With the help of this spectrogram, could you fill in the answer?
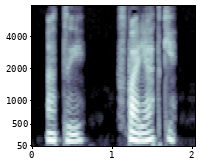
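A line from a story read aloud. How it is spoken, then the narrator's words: Unusually soft question. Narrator (Russian): спрашивает Наама непривычно мягко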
